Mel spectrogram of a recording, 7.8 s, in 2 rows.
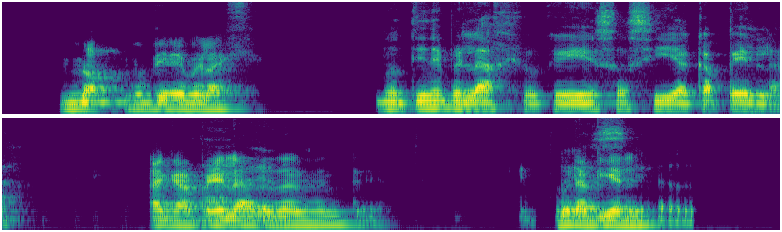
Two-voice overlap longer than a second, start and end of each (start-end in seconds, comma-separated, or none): none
